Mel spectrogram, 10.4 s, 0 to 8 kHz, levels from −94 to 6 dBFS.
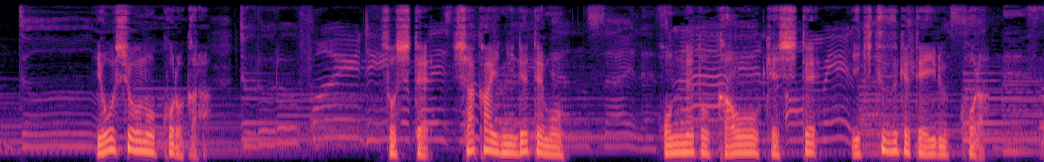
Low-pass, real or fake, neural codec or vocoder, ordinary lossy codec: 7.2 kHz; real; none; none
